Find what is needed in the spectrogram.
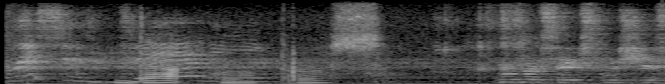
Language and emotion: Russian, neutral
